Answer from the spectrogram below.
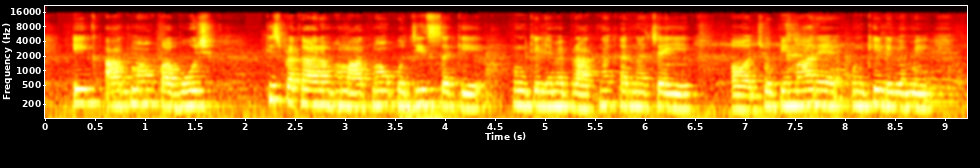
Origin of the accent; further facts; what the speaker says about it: Jharkhand, India; और मैं झारखंड की रहने वाली हूँ।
